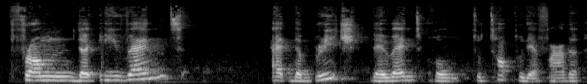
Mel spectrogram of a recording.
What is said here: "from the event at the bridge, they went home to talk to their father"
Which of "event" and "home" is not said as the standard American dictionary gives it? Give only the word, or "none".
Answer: none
